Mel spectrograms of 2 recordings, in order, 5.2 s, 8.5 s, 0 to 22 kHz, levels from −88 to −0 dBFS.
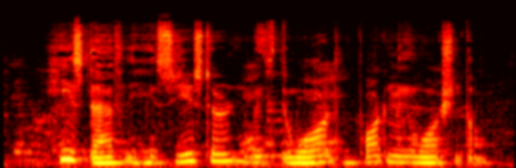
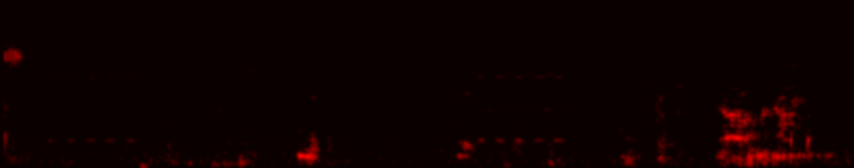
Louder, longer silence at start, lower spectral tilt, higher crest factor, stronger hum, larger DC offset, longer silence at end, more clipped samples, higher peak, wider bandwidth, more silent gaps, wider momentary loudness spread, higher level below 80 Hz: first, -26 LUFS vs -63 LUFS; first, 0.15 s vs 0 s; first, -5 dB/octave vs -3.5 dB/octave; second, 16 dB vs 22 dB; neither; neither; first, 0.25 s vs 0 s; neither; first, -10 dBFS vs -46 dBFS; second, 13.5 kHz vs 16.5 kHz; neither; first, 13 LU vs 8 LU; first, -56 dBFS vs under -90 dBFS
